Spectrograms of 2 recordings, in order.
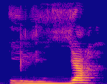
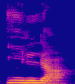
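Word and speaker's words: il y a: В цій конструкції треба добре вимовляти y, який вимовляється як й ілья. Якщо ви будете погано вимовляти й, у вас буде виходити іля.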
